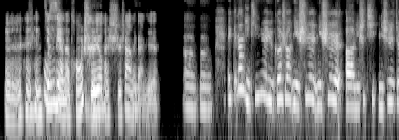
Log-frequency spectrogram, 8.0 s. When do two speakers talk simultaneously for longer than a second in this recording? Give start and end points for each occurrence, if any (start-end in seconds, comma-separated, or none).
none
